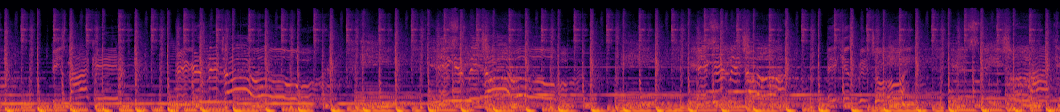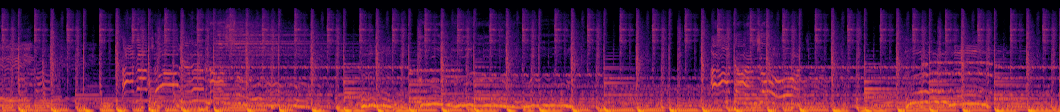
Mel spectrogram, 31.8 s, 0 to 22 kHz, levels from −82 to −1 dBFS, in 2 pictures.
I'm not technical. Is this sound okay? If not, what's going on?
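Yes, nothing in this recording points to a technical problem, so the signal comes across as sound and intact throughout.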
